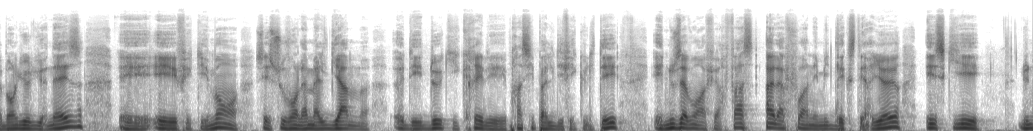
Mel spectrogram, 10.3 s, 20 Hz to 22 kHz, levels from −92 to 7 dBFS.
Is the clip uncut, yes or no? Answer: yes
